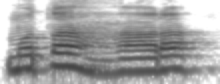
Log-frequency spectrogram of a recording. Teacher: ये वाली ता जिसको हम ताए मुदव्वरा कहते हैं, गोल ता कहते हैं, इस पर जब हम ठहरेंगे तो हमेशा हा की आवाज आएगी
